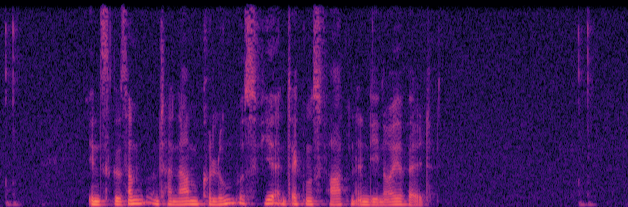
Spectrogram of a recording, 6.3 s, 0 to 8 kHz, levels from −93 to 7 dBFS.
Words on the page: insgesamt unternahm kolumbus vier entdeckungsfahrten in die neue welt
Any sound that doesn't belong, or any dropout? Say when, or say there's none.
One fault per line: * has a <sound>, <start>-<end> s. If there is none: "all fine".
all fine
